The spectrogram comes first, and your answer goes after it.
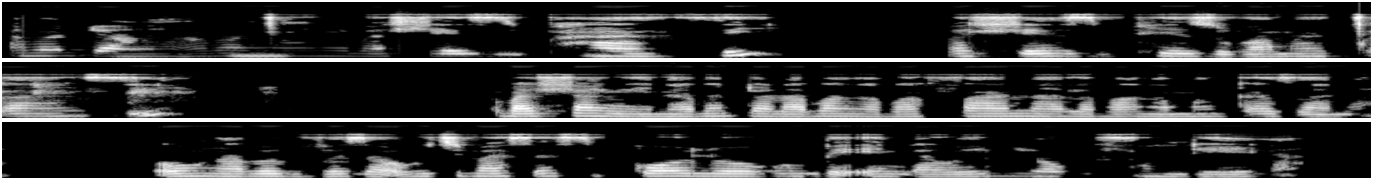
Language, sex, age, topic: North Ndebele, female, 25-35, education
